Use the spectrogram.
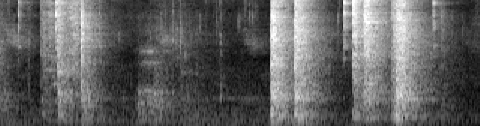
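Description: Fish pieces for chilli fish are tipped into a pan and stirred, heard as a few separate metallic clanks and scrapes of a utensil against the pan, close and fairly loud, with short pauses between.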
